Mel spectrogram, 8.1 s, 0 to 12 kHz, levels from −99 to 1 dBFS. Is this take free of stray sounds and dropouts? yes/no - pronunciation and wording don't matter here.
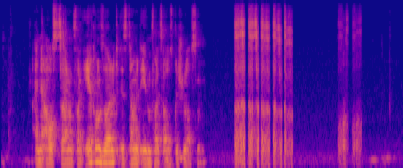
no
